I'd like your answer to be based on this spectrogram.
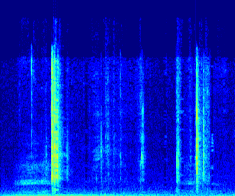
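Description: A few sharp, brief scissor snips cutting garden canes in a quiet room, two distinct crisp cuts about a second and a half apart with faint handling noise between.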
